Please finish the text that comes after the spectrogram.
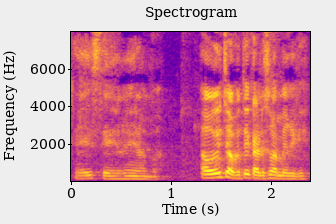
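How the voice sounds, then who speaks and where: A tired woman with a deep, slightly mellow voice hosts a casual live stream from her villa under construction, talking very fast amid a little hiss or hum. She chats, teases, reads out viewer comments and scolds the workers.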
